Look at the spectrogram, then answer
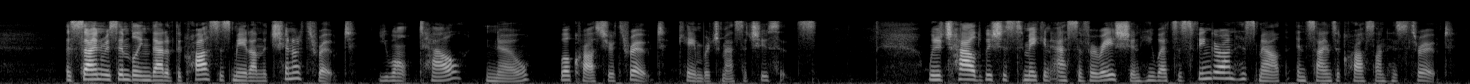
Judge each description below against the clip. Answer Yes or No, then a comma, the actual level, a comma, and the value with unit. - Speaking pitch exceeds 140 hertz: Yes, high, 190 Hz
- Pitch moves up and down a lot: No, average, 4.6 semitones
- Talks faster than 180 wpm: Yes, average, 195 wpm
